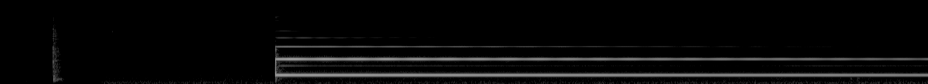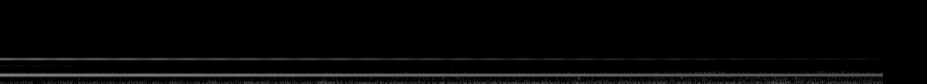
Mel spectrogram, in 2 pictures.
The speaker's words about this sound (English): And we'll begin and end with the bell.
